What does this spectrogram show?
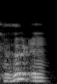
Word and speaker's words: Kahoot: So Go to Kahoot.it, and Kahoot is spelled with a K, K-A, and then hoot, like an owl hoots.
